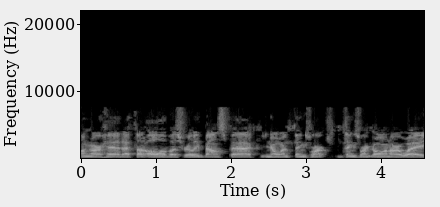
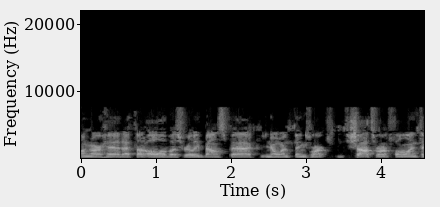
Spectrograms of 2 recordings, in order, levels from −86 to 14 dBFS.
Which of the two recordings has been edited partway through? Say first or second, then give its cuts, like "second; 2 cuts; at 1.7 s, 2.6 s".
first; 1 cut; at 3.5 s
